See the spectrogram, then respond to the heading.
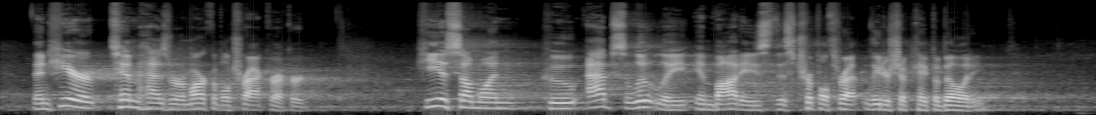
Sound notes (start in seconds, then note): none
